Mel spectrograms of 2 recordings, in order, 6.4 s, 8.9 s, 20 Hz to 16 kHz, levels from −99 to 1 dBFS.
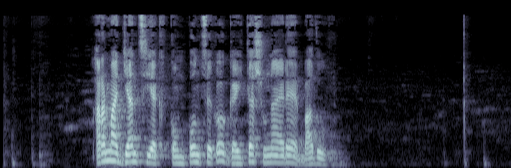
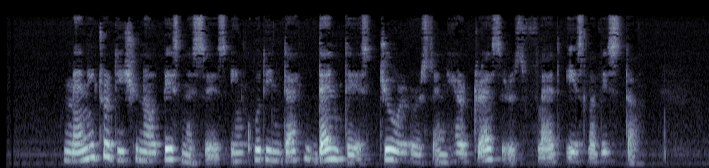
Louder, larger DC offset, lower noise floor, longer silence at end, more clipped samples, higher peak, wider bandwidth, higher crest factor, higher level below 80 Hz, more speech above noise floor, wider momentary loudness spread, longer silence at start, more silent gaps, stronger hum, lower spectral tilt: first, -21 LUFS vs -28 LUFS; neither; first, -77 dBFS vs -69 dBFS; first, 2.2 s vs 0.9 s; neither; first, 0 dBFS vs -8 dBFS; about the same, 12 kHz vs 11.5 kHz; about the same, 24 dB vs 20 dB; first, -68 dBFS vs -86 dBFS; first, 56 dB vs 41 dB; second, 9 LU vs 14 LU; first, 1.2 s vs 0.8 s; neither; neither; about the same, -3.5 dB/octave vs -4 dB/octave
